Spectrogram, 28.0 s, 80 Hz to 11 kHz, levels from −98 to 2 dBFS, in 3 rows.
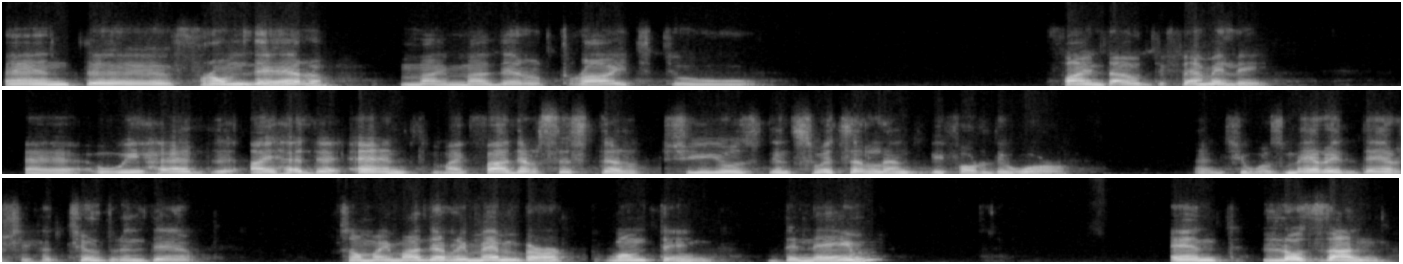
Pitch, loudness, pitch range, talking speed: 160 Hz, -23 LUFS, 140-175 Hz, 105 wpm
